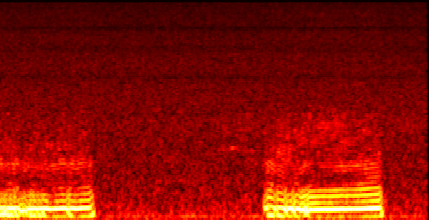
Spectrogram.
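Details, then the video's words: Sleeping cat snoring: two slow, drawn-out droning breaths about a second long each, low and buzzy with a steady hum, separated by a quiet pause of nearly two seconds. "Snoring Cat"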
